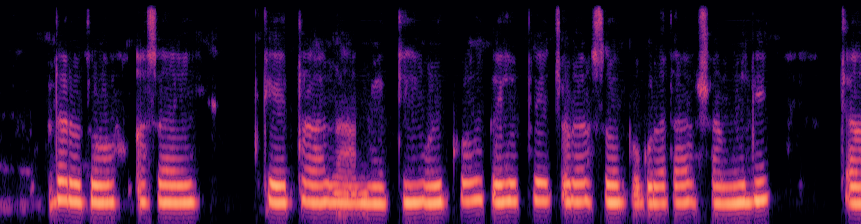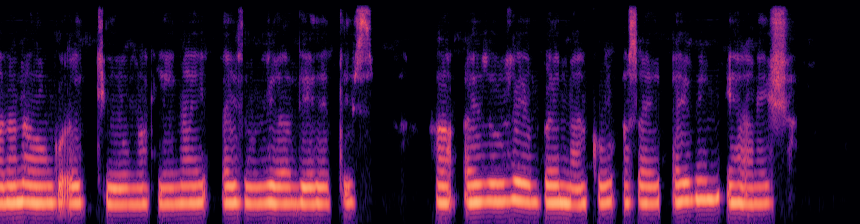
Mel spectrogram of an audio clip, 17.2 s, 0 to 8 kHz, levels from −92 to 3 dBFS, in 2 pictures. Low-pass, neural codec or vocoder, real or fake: 7.2 kHz; codec, 24 kHz, 6 kbps, HILCodec; fake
